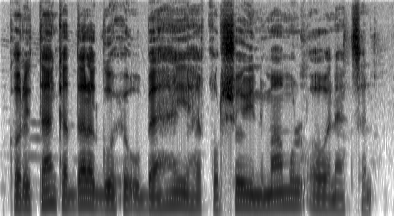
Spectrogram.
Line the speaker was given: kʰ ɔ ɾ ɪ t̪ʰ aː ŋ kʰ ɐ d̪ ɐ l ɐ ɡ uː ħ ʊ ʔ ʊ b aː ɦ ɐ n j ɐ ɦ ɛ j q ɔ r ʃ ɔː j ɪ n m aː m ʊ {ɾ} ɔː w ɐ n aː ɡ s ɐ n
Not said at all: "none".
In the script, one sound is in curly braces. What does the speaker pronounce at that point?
l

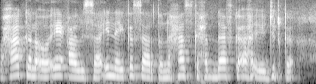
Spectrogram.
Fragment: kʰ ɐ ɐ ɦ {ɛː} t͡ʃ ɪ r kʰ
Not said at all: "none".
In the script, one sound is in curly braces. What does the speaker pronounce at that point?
ɛː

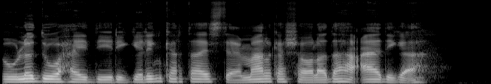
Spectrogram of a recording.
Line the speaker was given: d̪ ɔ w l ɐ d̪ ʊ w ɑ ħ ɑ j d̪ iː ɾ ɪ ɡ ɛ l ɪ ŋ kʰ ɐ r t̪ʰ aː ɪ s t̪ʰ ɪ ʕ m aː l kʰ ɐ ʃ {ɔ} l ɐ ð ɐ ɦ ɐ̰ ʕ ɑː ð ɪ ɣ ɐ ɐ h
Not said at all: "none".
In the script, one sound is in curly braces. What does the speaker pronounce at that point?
ɔː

